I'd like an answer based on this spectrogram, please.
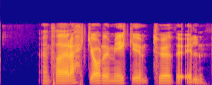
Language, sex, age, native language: Icelandic, male, 15, Icelandic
